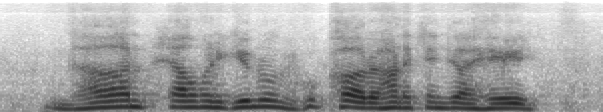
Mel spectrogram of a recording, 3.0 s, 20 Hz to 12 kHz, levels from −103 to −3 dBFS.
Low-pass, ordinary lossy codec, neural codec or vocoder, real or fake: 10.8 kHz; Opus, 24 kbps; codec, 16 kHz in and 24 kHz out, 0.6 kbps, FocalCodec, streaming, 2048 codes; fake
